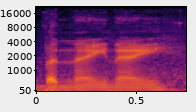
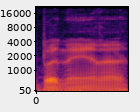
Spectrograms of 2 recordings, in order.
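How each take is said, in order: First: The word is pronounced in an unusual, quirky way. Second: The word is pronounced in the ordinary, common way. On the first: This is a personal way of saying it. "I like calling them bananas" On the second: This is how most people say it. "banana to everyone else other than me"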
